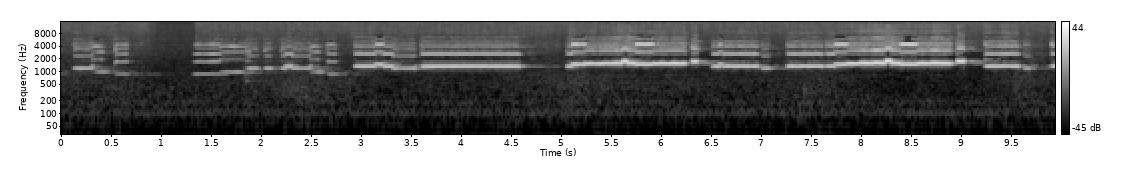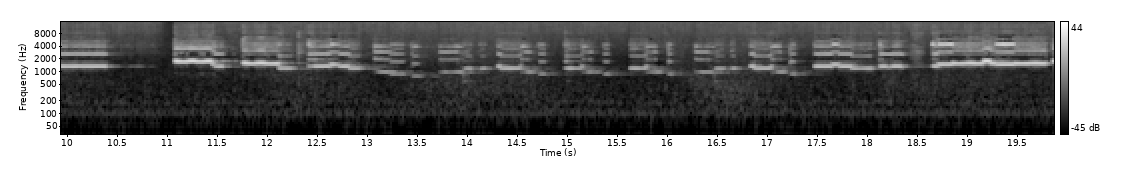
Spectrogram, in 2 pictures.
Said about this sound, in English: And passed down with a flute was a tune, a seal calling tune. And when the tune was played, the seals would hear it, and they would pop their heads up to listen. And it went like this.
